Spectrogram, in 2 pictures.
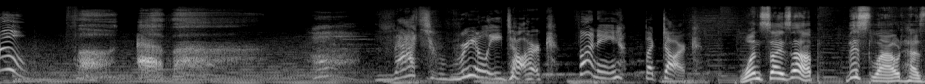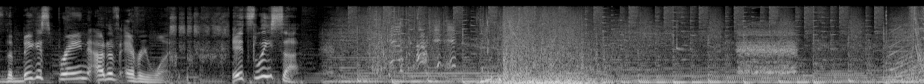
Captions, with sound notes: Forever. [gasping] That's really dark. Funny, but dark. One size up, this Loud has the biggest brain out out of everyone. It's Lisa. [laughing]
